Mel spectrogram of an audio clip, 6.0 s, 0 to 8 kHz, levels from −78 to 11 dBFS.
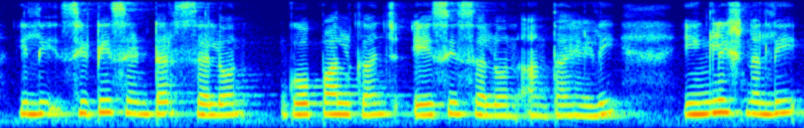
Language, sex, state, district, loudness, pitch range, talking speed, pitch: Kannada, female, Karnataka, Shimoga, -17 LUFS, 215-235 Hz, 120 wpm, 225 Hz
